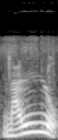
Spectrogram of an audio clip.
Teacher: 그래서 발음을 해보면 어떻게 되냐면 난로가 아니라 날로 이렇게 발음되거든. 그래서 니은은 리을과 만나 리을로 소리가 난다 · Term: 유음화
